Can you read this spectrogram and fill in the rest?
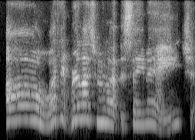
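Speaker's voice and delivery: put-on young staff member surprised at the age; mock surprised girl. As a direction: play the young staffer taken aback.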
